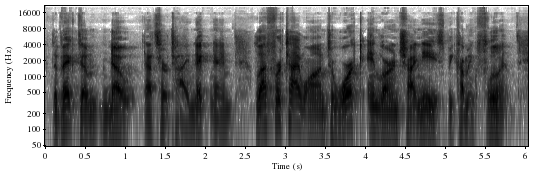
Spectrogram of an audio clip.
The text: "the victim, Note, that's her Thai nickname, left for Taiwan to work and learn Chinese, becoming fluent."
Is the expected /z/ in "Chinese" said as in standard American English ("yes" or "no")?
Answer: yes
